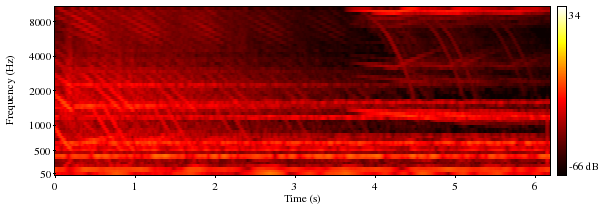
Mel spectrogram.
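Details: Electronic music with a pulsing bass and sweeping synthesizer tones, and no animal voices.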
